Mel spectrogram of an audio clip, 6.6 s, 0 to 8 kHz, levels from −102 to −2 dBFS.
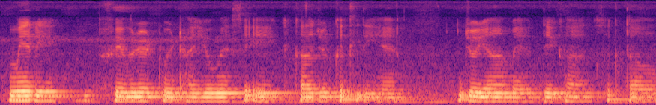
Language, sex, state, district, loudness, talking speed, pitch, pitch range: Hindi, male, Bihar, Patna, -18 LUFS, 135 wpm, 120 Hz, 115-120 Hz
